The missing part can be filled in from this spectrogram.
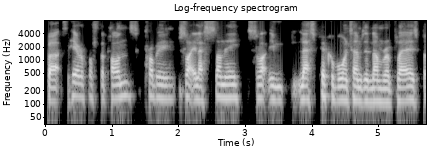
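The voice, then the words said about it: English London accent. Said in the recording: “people might recognize your accent ... I am from England, London. Slightly different accent”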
